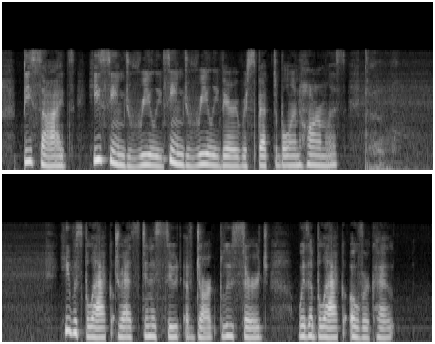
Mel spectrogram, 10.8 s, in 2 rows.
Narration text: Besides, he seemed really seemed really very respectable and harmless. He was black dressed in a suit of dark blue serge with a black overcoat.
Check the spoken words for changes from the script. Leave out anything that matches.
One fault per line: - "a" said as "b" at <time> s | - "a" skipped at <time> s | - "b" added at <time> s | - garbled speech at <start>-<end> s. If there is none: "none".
none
